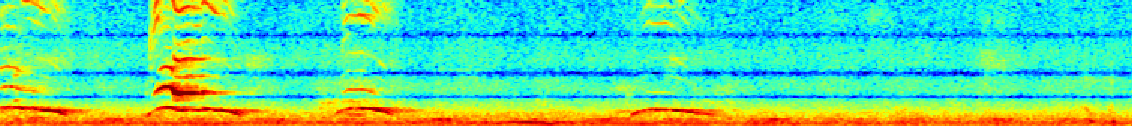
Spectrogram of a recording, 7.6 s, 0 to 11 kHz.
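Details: Scottish Fold kittens, born July 22, 2012, meow as mother cat Coco talks to them: thin, high, arched mews that rise and then fall, three or four of them spaced a second or two apart.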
